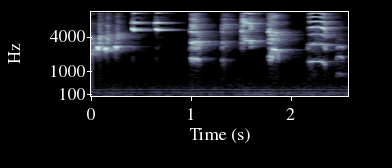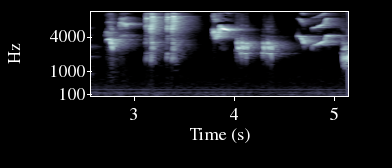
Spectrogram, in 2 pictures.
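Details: Orange-headed thrush (anis kembang), a champion songbird, delivering a rich, varied song of quick whistled and buzzy phrases, rising and falling notes in bursts about every half second, with a faint steady electrical hum beneath.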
